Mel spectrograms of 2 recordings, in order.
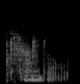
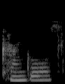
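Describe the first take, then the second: First: The word is said with a clear d sound. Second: The word is said with a g sound.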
